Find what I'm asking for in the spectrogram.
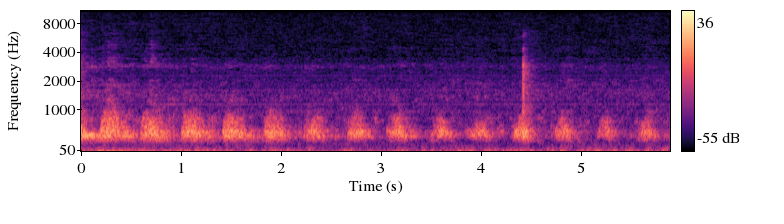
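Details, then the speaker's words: Fetal Doppler at 18 weeks of pregnancy, probe in the same corner of the belly: rapid, regular whooshing pulses at about 143 a minute (mother reads 150s; 150–161 the day before), a normal fetal heartbeat. "I guess right now, yesterday it was like 161, between 150 and 160, like, depends on where OC, it just changed to 150 something, so."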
